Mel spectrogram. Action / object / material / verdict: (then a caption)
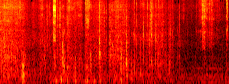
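scrape / gym chalk block and powder / chalk / none. Fingers dig into, squeeze and break pink dyed gym chalk powder and a solid chalk block resting in a tray. Soft, dry crumbling and rubbing are heard, punctuated by sharp, bright crunches and crackles as the chalk breaks apart.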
